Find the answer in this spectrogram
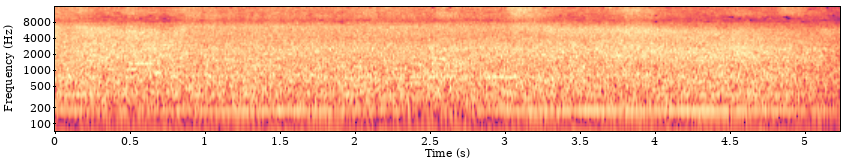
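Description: Loud, steady running noise of a diesel-hauled passenger train in motion: a continuous rumble with a steady low engine hum, fading away at the very end.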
